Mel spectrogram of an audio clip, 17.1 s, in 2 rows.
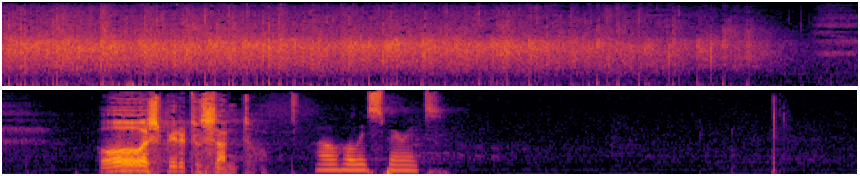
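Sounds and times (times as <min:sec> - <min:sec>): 
audience clapping: 0:00.0 - 0:08.0
speech: 0:09.6 - 0:11.1, 0:11.7 - 0:13.0.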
